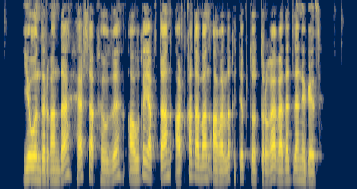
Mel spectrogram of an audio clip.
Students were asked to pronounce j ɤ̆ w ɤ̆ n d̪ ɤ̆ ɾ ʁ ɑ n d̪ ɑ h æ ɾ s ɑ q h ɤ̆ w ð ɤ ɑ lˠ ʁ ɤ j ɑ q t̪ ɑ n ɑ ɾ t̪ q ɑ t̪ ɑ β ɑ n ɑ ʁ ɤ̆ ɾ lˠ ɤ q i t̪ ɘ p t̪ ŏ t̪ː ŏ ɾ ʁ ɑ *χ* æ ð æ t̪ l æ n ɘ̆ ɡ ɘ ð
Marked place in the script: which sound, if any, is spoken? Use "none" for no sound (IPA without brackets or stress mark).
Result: ʁ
